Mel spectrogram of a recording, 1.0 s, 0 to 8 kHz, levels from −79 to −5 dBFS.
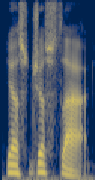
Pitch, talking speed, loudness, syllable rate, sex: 115 Hz, 190 wpm, -18 LUFS, 3.8 syllables/s, male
